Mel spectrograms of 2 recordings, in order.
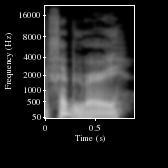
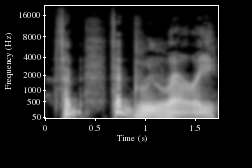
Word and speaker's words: February: Feb fe February. February, however you want to pronounce it. There's a weird R in there. I know that the R is placed weird. It shouldn't be there, but whatever.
